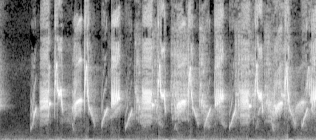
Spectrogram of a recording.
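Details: Young Asian pied starling learning to sing, giving a steady string of harsh, squeaky two-part notes, each a rising whistle followed by a rasp, nearly continuous.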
